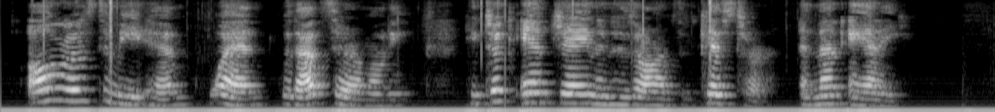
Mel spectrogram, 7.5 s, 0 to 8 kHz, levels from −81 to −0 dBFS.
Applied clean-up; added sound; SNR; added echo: none; Crack; 15 dB; reverberation time 0.2 s.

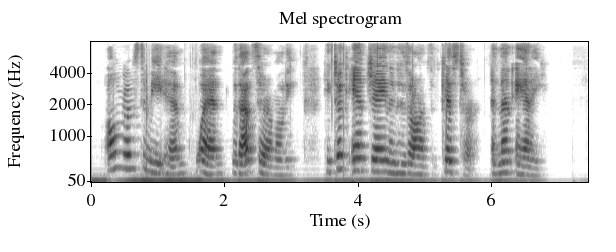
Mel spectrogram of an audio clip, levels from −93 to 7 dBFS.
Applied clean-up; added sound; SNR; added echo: neural mask model DeepFilterNet 3.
